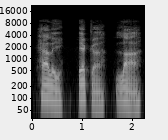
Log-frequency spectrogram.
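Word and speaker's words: Haleakalā: I get back from Hal aala pronounced Hal EA La I will sail for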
